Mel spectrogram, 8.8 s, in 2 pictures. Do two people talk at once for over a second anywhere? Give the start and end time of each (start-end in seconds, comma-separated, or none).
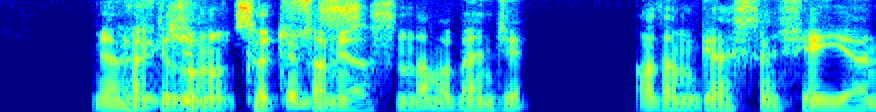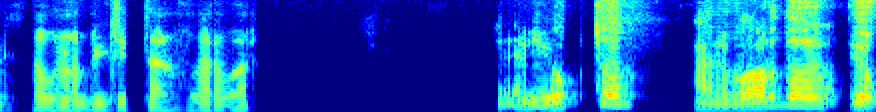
0.6-1.9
